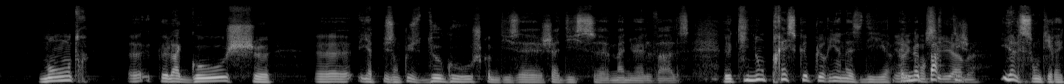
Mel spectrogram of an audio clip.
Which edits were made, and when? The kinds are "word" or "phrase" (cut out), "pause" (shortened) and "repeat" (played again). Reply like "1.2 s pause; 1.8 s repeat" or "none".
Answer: none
